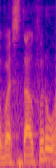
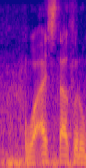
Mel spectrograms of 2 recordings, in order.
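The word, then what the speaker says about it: وَأَسْتَغْفِرُ: Bukan wastaghfiru, hamzah mutakallim, hamzah qata. Wa astaghfiru bukan wastaghfiru. Kalau istaghfara, kalau fi'il madi bacanya wastaghfara, ini wa astaghfiru fi'il mudhari'.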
